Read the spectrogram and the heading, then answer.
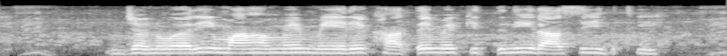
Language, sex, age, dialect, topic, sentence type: Hindi, male, 41-45, Kanauji Braj Bhasha, banking, question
